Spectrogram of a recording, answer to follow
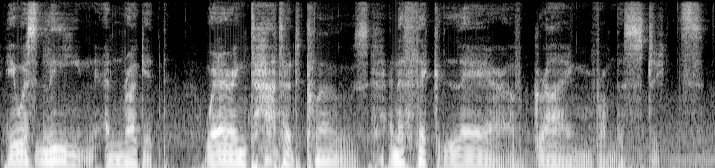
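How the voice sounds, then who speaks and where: Guy doing an older fantasy tavern owner, slow n lowish voice, theatrical dark fireside asmr story, some background noise. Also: animated, gravelly, full character voice. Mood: dark, suspenseful. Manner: theatrical, archaic wording, drawn-out suspenseful delivery.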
